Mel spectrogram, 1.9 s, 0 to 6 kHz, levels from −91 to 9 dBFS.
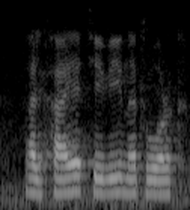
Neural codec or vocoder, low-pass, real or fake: none; 5.4 kHz; real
